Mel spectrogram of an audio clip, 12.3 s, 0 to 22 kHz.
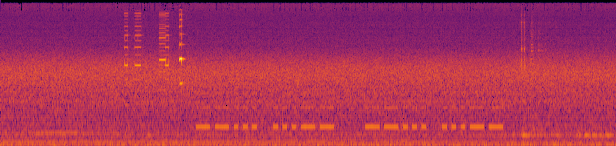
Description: Morse code, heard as a keyed tone, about 13 wpm, 530 Hz, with radio static. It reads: 73 73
